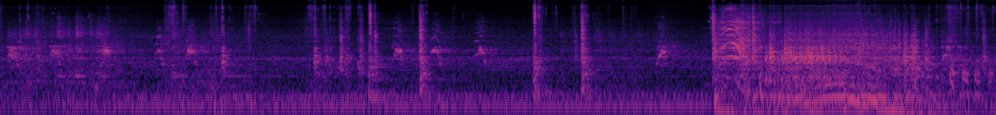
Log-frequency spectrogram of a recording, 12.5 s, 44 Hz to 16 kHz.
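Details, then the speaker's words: Old Ford 2120 diesel tractor, sitting for years, starts and holds a hard unwavering roar at wide open throttle; throttle cables rusted tight, later cut and throttle set back to lowest. "So, when I started this thing, it was actually wide open throttle. So, the throttle cables are uh um they're rusted tight."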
